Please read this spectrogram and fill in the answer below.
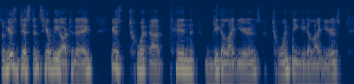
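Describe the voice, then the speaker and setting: The man's voice comes across as somewhat breathy. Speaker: astronomy professor. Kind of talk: lecture.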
